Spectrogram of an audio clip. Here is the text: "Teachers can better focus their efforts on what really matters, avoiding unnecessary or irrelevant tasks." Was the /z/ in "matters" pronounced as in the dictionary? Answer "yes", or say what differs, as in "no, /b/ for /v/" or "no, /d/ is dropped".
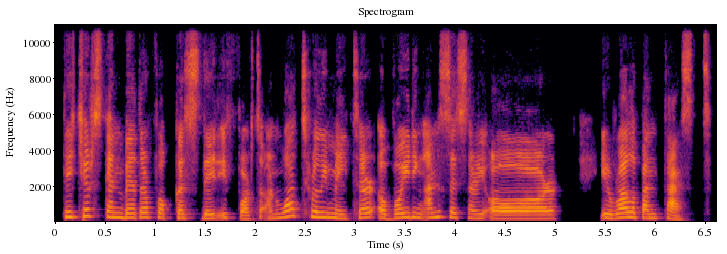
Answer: no, /z/ is dropped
